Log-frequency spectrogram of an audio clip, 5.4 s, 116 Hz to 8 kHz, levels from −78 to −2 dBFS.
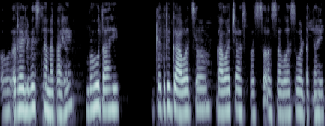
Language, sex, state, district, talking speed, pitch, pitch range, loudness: Marathi, female, Maharashtra, Pune, 165 wpm, 195 Hz, 180-205 Hz, -23 LUFS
